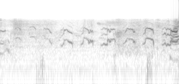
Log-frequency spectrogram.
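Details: Beagle puppies whimpering in a series of short, arched, whiny yelps that rise and fall in pitch, several in quick succession, with a person talking nearby.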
